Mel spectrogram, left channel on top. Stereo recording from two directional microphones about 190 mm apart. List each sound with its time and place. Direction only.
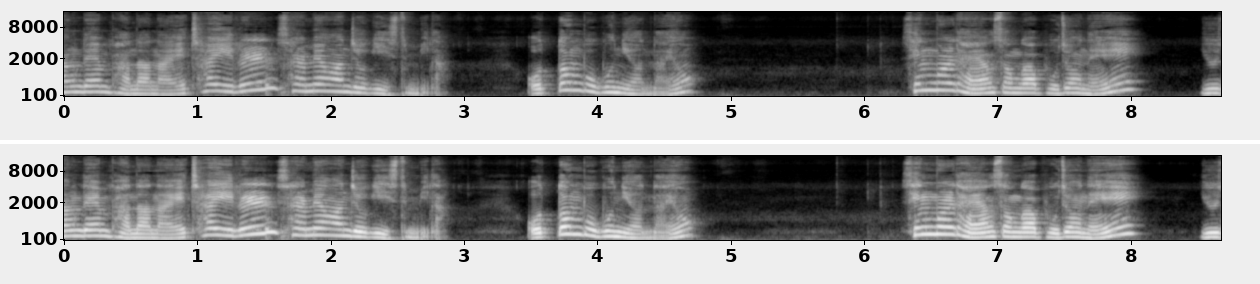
0.0 s speech: 25° right (ahead or behind)
6.2 s speech: 30° right (ahead or behind)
